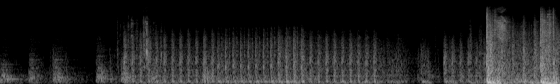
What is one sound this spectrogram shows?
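Footsteps run quickly across a hard deck.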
